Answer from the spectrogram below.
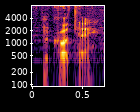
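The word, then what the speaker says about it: Miqo'te: Mikote. Pronouncing, or like, adding glottal stops is so hard.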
